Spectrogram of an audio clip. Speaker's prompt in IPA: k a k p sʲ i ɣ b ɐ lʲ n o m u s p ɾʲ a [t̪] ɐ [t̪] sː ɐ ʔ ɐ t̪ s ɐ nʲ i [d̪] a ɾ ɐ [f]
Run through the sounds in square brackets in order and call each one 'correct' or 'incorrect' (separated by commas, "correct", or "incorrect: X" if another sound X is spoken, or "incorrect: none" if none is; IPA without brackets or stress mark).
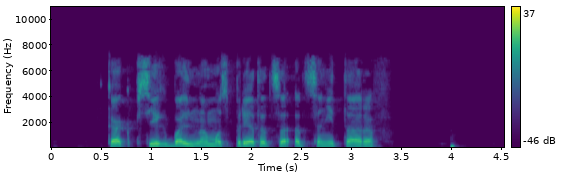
correct, correct, incorrect: t̪, correct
